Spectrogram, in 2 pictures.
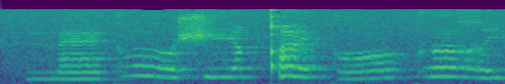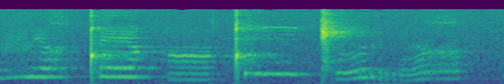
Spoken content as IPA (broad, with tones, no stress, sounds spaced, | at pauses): ŋ͡m æ˩ ɡʱ ɔː˥˩ ʃ ɪː˧ qʼ ɛ˥˩ k ɔː˩˥ ɡʱ ʌ˥ ʁ i˧ v ɪ˥ ʁ ǃ ɛ˥ q ɑ˩ ǃ iː˥ ǁ ʊ˩˥ r ə˩˥ ʁ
